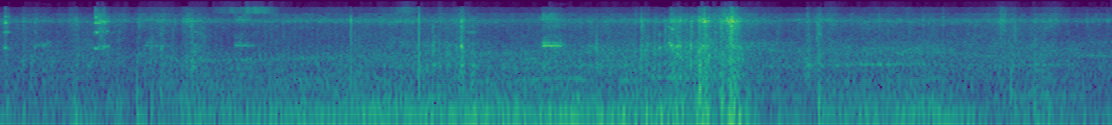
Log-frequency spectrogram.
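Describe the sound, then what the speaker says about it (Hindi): Road traffic from outside leaks through an open microphone on an online call, a continuous rumble of passing vehicles with scattered clicks and knocks and one louder thump, under faint background voices. "इतनी देर से ट्रैफिक का नॉइज आ रहा है"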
